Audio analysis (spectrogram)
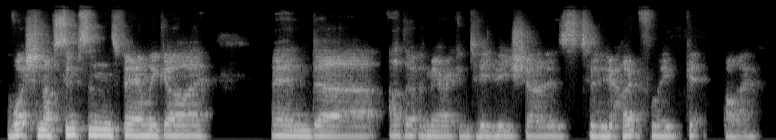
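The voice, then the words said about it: Australian accent. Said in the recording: “I'm obviously from Australia, and so I hope that you can all understand this quirky accent that I've got”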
